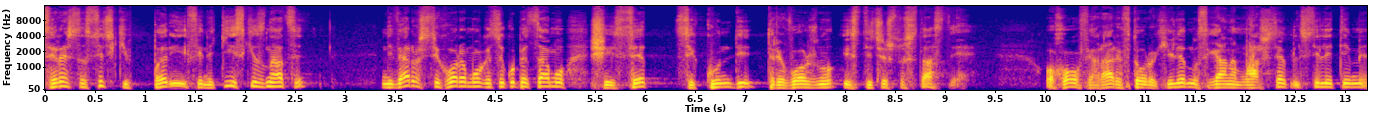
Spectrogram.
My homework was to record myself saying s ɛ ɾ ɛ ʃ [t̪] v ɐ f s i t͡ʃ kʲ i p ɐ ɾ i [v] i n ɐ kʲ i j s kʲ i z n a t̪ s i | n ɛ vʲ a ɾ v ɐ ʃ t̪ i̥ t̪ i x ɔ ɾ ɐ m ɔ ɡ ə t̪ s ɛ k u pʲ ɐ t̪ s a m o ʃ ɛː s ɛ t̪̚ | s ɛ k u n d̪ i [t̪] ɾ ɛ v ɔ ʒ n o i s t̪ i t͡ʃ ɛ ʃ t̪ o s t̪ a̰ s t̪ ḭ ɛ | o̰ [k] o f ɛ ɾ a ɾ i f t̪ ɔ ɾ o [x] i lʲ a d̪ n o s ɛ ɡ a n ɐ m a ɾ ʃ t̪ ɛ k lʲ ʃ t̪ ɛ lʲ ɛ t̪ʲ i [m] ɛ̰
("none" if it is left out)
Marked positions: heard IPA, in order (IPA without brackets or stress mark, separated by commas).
t̪, f, t̪, x, x, m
